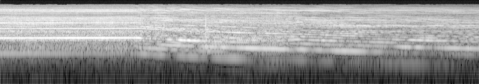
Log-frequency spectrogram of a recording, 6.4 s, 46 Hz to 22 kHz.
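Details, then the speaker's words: Small homemade open DC motor on 9 volts, with a brush assembly and housing from other motors: a thin whine slides down in pitch as it slows, held back by a weak magnet on the bottom that is to be replaced. "this motor has got a weak magnet on the bottom so I'm going to use this to speed to speed it up this is how quick it goes"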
